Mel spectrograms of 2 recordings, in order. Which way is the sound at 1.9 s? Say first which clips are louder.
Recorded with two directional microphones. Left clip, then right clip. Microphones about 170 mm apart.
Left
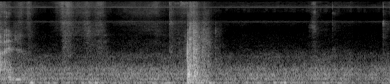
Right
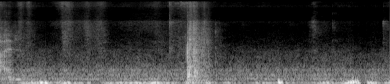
Right 2 dB; 35° right (ahead or behind).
